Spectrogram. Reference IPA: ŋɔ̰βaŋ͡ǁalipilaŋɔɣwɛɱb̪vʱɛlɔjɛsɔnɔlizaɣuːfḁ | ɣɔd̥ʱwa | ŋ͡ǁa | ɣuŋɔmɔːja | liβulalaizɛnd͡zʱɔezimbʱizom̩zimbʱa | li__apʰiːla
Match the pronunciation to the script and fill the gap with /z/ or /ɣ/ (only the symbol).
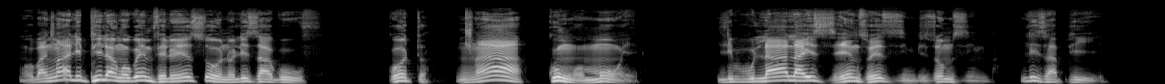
z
